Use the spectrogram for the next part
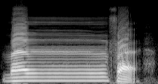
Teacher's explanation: membaca suara nun di antara keduanya, di antara izhar dan idgham. Maka samarkan ke huruf fa. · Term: ikhfa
